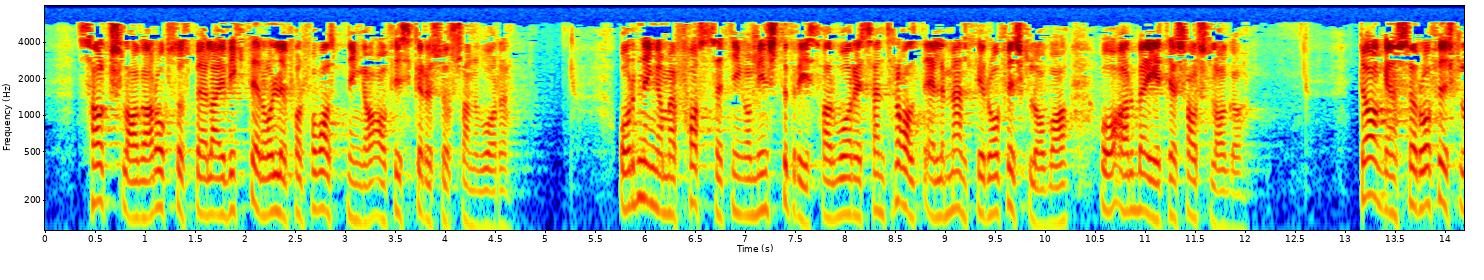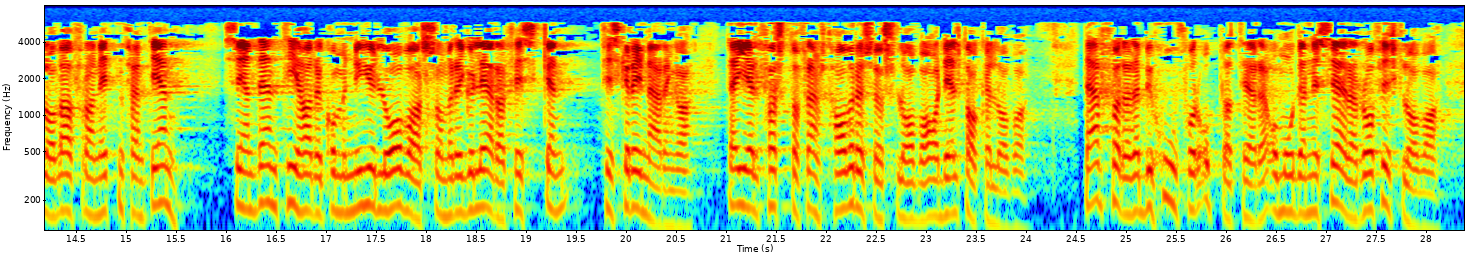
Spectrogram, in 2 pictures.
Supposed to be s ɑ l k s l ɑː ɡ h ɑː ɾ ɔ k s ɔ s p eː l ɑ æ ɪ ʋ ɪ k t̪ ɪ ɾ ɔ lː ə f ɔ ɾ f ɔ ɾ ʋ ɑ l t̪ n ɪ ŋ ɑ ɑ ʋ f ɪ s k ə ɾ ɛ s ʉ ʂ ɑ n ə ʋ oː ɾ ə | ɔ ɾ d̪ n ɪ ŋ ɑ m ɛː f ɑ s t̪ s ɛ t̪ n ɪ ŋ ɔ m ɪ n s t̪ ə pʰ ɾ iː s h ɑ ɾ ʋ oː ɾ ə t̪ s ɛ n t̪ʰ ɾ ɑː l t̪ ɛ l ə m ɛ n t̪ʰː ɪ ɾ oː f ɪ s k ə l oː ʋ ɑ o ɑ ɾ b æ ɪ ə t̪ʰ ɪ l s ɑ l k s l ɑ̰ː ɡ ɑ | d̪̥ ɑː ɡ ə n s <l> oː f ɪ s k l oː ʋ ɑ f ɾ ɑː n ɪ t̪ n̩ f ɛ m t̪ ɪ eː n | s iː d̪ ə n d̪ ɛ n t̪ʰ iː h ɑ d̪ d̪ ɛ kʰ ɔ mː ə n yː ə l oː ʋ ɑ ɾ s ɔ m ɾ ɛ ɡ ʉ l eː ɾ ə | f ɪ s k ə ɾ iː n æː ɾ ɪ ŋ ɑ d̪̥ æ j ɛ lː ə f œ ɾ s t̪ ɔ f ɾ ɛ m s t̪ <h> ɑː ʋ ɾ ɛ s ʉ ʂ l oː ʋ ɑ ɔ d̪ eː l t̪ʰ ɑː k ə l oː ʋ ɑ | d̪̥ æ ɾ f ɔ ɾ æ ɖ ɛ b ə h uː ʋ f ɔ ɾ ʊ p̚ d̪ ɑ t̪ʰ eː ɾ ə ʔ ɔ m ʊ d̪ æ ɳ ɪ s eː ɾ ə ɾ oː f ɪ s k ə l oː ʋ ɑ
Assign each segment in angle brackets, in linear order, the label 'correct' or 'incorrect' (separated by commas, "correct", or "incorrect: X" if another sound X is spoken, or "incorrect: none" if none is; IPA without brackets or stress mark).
incorrect: ɾ, correct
